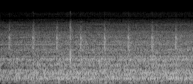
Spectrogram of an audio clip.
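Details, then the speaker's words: Chinese diesel heater on first run, unboxed before install in truck camper: steady fan rush with quick even fuel-pump ticking about four times a second, getting louder as fuel reaches the burner and it heats up. Normal start-up. "it's heating up you can hear it ticking up getting louder and louder fuel's getting into burner getting ready to take off"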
